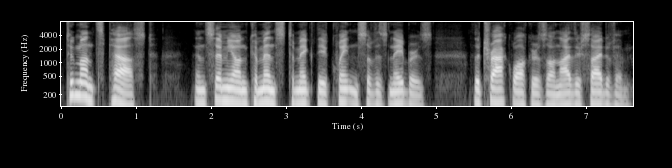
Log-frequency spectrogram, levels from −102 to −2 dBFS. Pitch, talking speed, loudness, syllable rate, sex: 120 Hz, 165 wpm, -19 LUFS, 4.8 syllables/s, male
